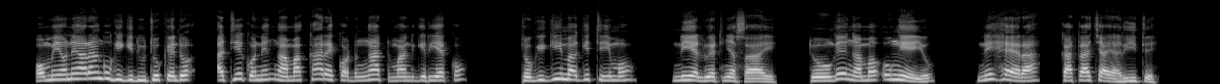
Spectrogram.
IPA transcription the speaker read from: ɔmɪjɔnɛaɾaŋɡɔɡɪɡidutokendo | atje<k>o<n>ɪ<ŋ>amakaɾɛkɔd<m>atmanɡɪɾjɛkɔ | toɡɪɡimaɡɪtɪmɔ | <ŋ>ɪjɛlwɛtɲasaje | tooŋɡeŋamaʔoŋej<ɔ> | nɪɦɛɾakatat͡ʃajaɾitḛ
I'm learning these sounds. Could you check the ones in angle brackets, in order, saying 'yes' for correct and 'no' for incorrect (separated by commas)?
yes, yes, yes, no, no, no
